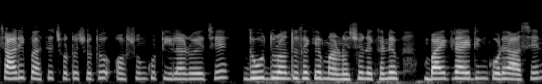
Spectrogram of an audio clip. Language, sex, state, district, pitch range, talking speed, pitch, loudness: Bengali, female, Jharkhand, Jamtara, 260-280 Hz, 165 wpm, 270 Hz, -19 LUFS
